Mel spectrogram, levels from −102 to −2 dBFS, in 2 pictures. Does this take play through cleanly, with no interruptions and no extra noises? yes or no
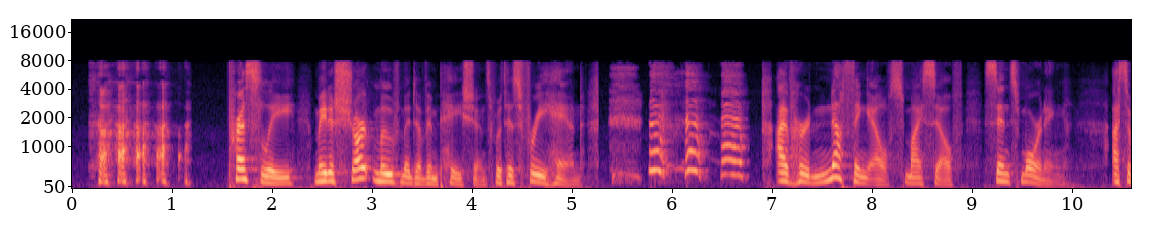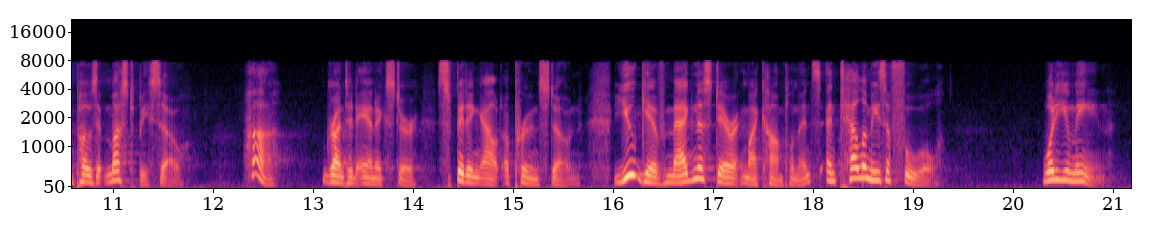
no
